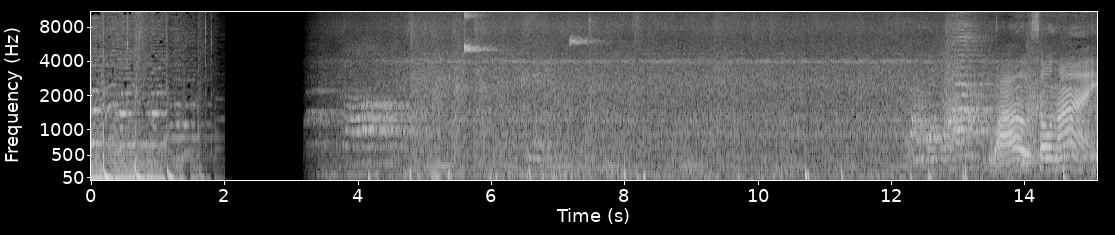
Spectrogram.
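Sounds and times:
rushing indoor background noise: 0:03.3 - 0:15.0.

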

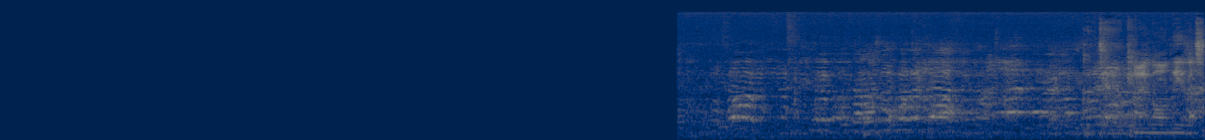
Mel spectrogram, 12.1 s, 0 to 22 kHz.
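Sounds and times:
man commentating through tv speaker: 0:07.1 - 0:12.0.

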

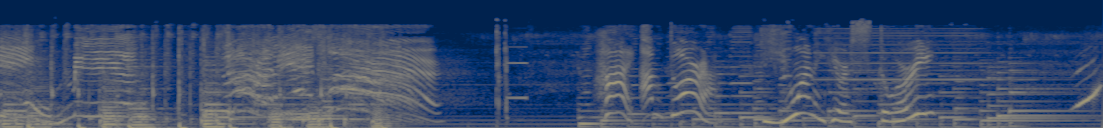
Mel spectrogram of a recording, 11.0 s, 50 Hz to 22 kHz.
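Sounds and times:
upbeat cartoon theme song: 0:00.0 - 0:04.4, 0:05.8 - 0:11.0
swooping pitch glide: 0:10.7 - 0:11.0.

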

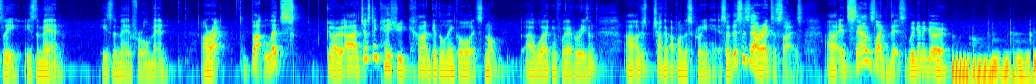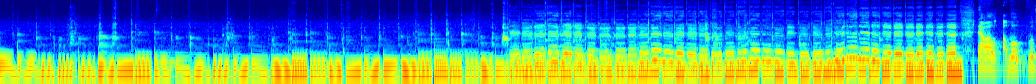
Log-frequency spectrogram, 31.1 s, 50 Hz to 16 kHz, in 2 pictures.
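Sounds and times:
bass guitar arpeggios: 0:14.2 - 0:30.1
person singing: 0:22.6 - 0:30.2.

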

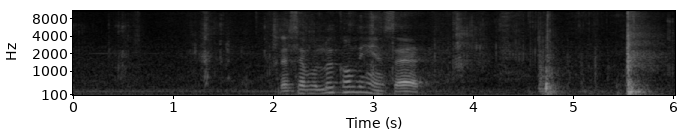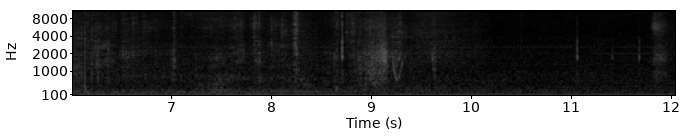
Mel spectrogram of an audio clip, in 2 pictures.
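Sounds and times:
low steady hum: 0:00.0 - 0:11.8.

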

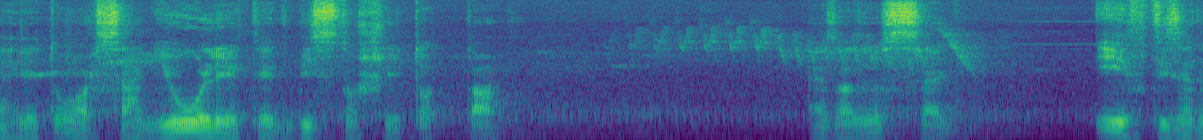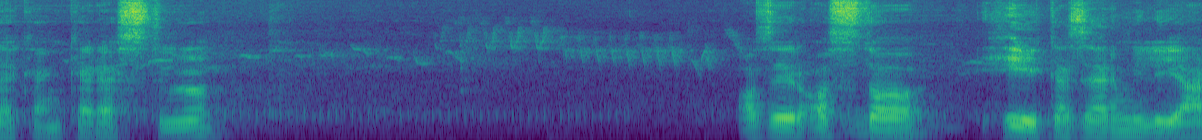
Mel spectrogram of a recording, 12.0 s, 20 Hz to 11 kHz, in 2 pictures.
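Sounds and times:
small wildlife chirping: 0:00.0 - 0:12.0.

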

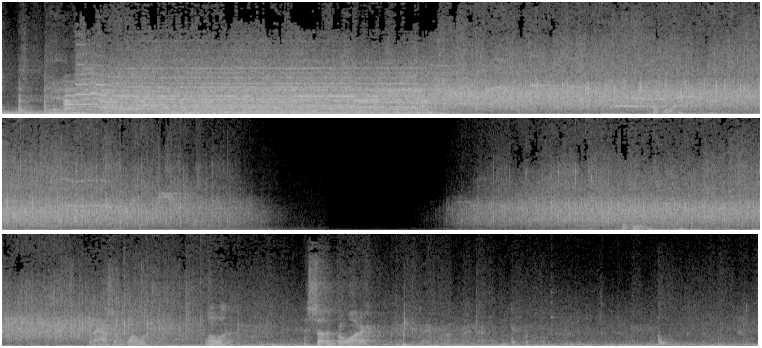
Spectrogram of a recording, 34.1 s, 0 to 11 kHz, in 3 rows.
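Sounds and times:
live band chord: 0:00.0 - 0:06.7
audience applauding: 0:01.5 - 0:15.5, 0:17.8 - 0:26.7.

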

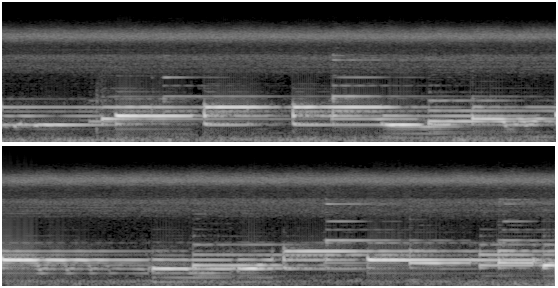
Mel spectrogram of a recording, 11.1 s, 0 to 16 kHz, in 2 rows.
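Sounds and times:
stick zither slow melody: 0:00.0 - 0:11.0.

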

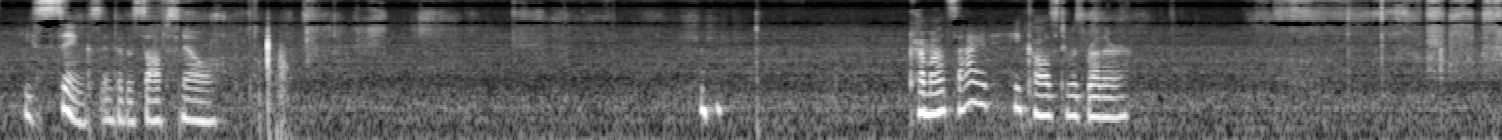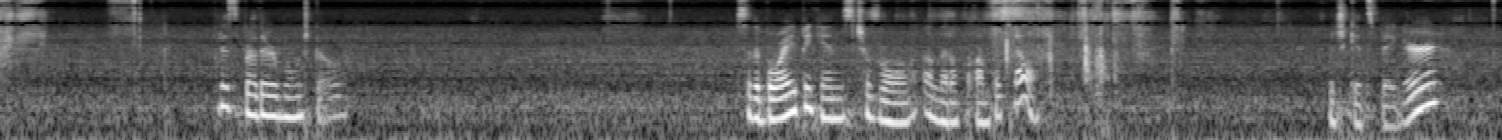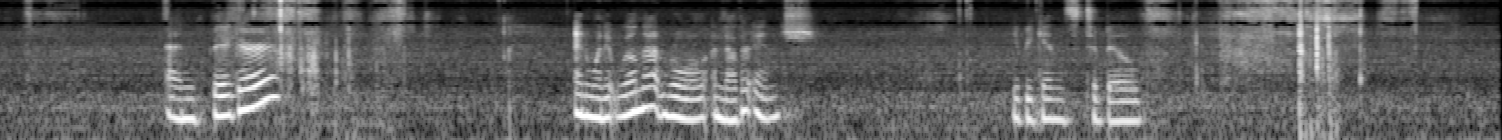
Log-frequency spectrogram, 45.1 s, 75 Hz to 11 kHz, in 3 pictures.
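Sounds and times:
page turning: 0:02.1 - 0:06.0, 0:12.8 - 0:15.6, 0:24.9 - 0:27.1, 0:32.4 - 0:34.4, 0:41.6 - 0:44.4
paper page turning swish: 0:25.0 - 0:26.9.

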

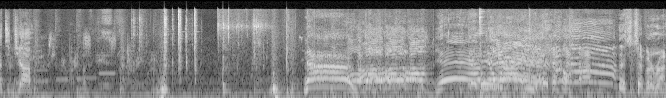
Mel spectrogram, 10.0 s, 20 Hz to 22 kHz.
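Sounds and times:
man shouting: 0:04.6 - 0:09.3.

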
